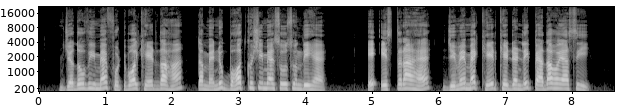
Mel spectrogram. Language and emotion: Punjabi, happy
